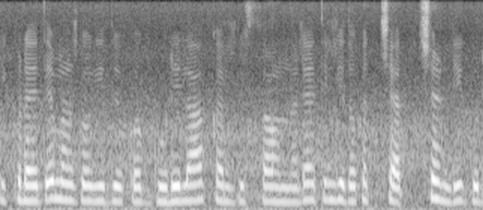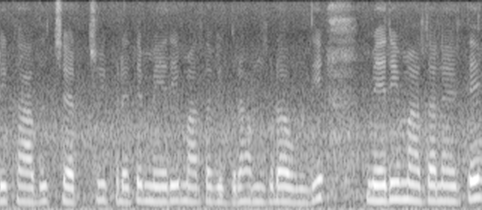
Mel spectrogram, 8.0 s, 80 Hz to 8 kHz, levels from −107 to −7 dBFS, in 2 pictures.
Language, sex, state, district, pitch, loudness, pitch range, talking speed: Telugu, female, Telangana, Nalgonda, 215 Hz, -16 LUFS, 205-225 Hz, 185 wpm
